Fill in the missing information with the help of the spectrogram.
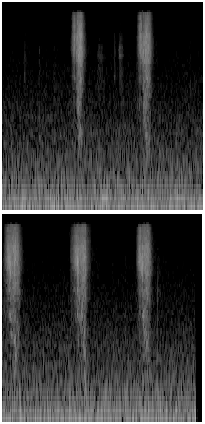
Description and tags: A salt shaker
Shaker, Salt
